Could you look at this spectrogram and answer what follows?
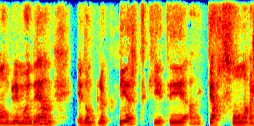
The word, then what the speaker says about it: Cniht: Et euh, pareil, le, le, le, on avait un titre qui était ça s'écrit C-N-I-H-T, en le prononçant en, anglais de l'époque, ça donnerait Knirt.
